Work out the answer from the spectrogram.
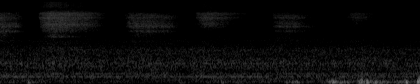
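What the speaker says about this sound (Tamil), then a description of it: "முதல்ல 3 முறை மூச்சை உள்ளெழுத்து மூச்சை வெளியே விடுங்க." Slow yoga breathing, heard as five soft, airy hissing breaths in even succession, close and quiet, with a faint hum underneath.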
